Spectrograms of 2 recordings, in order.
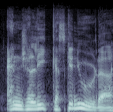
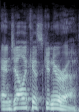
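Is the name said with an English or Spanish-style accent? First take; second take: Spanish-style; English. First: The name is said with a Spanish-style accent. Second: The name is said with a plain English accent. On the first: The speaker calls it wrong. "I was very nervous that it was going to be like" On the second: The speaker calls it right. "And I said your name right"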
